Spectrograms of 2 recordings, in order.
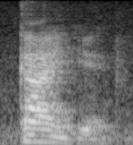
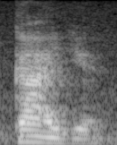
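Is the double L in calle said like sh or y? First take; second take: y; y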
